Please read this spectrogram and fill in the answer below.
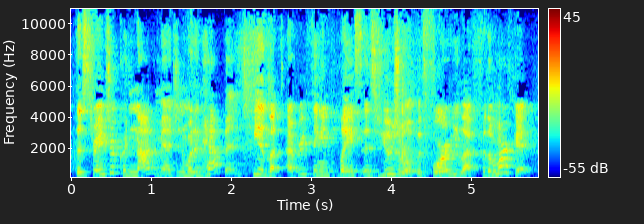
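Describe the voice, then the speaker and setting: A woman's voice: high-pitched, lively intonation, a little fast, fairly bright tone. A woman narrating a folktale from a script, reading it aloud as a storyteller. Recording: echoey room with clear background noise.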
